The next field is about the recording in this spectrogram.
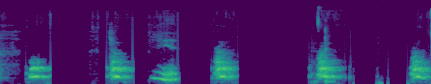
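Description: A dog barks repeatedly, six short, sharp woofs spaced about a second apart with brief silences between them, moderately loud, with no one talking.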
